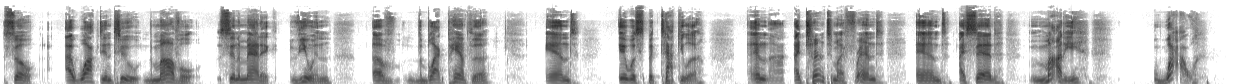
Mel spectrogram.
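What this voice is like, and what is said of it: Bad Christopher Walken impression. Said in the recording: “my terrible Christopher Walken impression”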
